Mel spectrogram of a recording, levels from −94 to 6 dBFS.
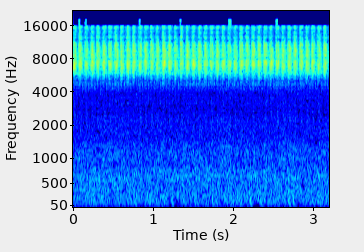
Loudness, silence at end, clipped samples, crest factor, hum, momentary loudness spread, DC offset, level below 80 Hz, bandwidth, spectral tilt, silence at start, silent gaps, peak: -28 LUFS; 0 s; under 0.1%; 20 dB; none; 1 LU; under 0.1%; -80 dBFS; 19 kHz; 1.5 dB/octave; 0 s; none; -10 dBFS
